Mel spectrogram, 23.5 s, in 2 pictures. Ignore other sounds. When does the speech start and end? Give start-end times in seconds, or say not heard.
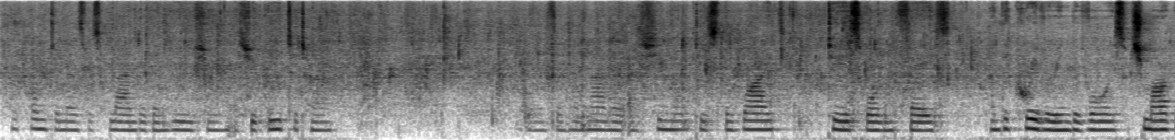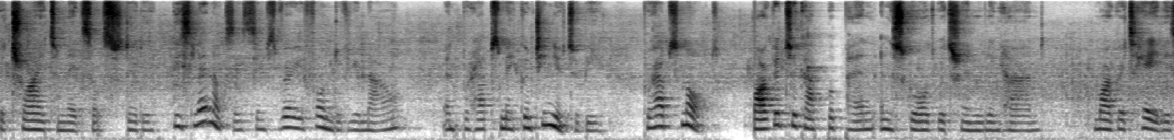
0.0-3.4, 5.2-23.4.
